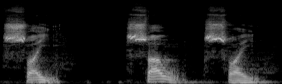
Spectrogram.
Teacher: یہ صاد نکلے گا، سیٹی جیسی آواز نکلے گی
